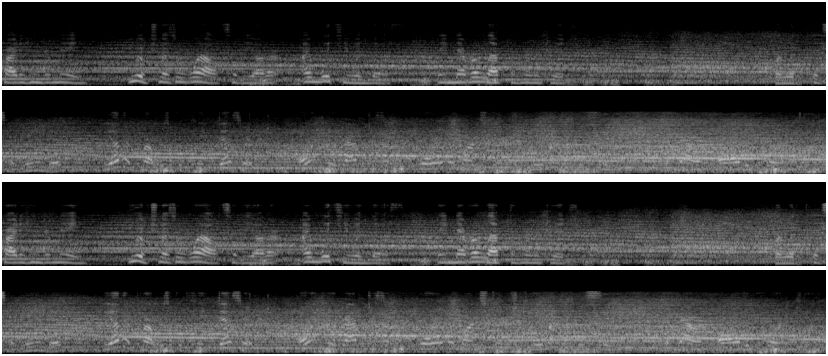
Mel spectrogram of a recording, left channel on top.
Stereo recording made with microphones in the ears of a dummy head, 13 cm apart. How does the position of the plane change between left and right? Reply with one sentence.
You can hear the plane travel towards the left.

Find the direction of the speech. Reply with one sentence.
In this clip you hear the speech on the right.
